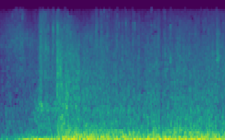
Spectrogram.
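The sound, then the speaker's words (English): A roaring fire and flame spell blast in a fantasy wizard video game, heard as a continuous dense, noisy whoosh over a heavy low rumble. It stays steady and loud throughout, with no speech. “Let's go back to fire. Flames. We'll go back to flames.”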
